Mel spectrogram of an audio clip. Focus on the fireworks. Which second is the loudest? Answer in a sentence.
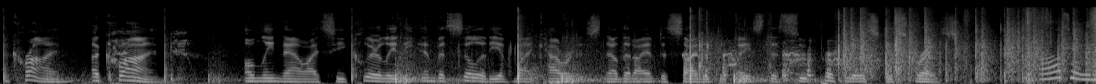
The loudest moment of the fireworks is at 5 seconds.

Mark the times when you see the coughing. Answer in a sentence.
The coughing can be heard from 0.8 to 2.2 s and from 6.8 to 8.8 s.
